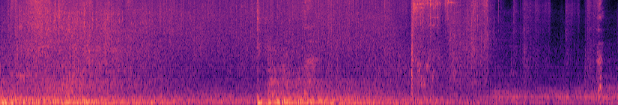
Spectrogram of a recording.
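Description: A fire spell cast in the Hogwarts Legacy video game lets out a loud whooshing, roaring burst, followed by a second sharp blast midway that fades into a lingering rumble.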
